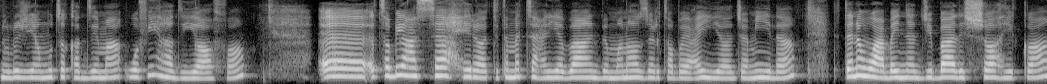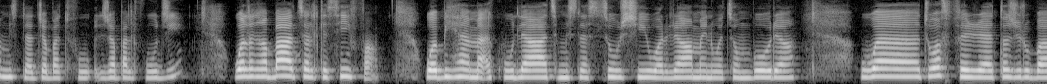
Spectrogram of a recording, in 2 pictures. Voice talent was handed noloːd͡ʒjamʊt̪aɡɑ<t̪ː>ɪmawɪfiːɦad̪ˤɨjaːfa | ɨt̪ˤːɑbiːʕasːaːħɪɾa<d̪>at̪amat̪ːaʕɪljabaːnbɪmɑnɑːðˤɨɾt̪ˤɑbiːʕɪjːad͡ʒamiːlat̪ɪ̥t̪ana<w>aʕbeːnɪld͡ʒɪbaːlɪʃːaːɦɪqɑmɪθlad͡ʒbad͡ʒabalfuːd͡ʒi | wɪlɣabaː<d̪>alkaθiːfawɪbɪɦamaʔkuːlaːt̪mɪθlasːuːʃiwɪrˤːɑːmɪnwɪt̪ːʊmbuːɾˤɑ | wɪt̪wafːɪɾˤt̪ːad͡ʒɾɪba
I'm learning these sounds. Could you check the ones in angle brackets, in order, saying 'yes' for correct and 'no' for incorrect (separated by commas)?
no, no, no, no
